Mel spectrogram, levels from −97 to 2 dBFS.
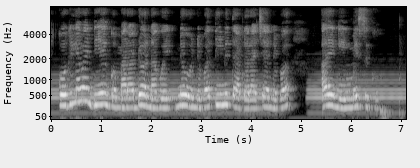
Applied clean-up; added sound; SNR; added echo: none; Wind instrument, woodwind instrument; 14 dB; reverberation time 0.3 s.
